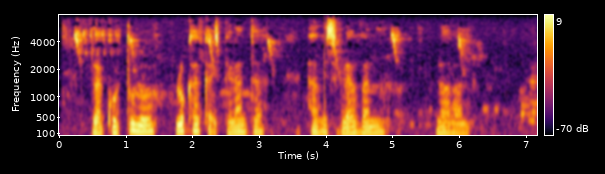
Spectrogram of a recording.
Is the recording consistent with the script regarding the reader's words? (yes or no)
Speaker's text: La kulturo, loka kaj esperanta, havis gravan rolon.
yes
